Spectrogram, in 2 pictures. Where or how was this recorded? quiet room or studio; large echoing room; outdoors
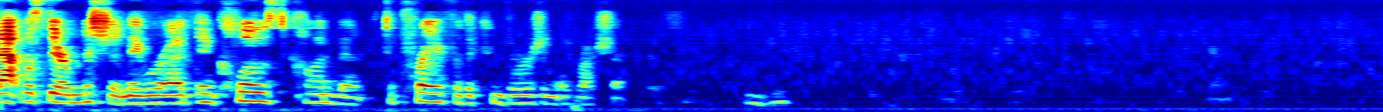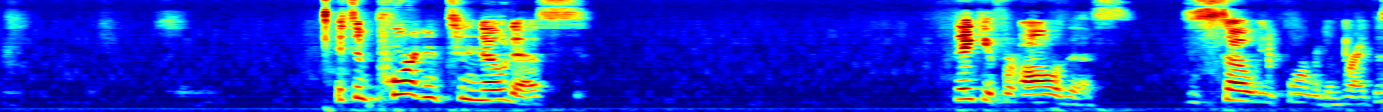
large echoing room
